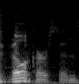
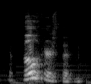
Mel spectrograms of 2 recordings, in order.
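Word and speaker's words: Wilkerson: Vilkerson. Vilkerson. Yeah, in German pronunciation, W's are pronounced like a V.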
